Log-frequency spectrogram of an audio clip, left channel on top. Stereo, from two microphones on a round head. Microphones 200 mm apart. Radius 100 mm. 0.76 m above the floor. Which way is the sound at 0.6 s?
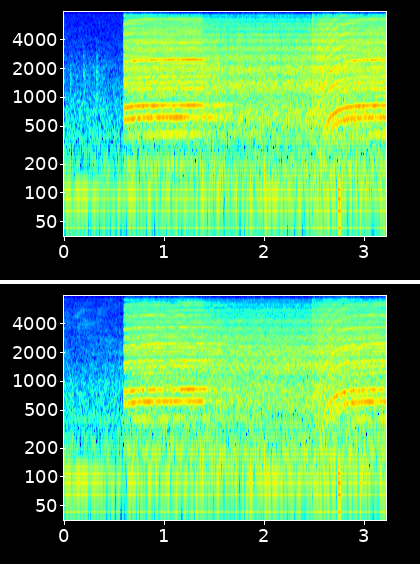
40° left (ahead or behind).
